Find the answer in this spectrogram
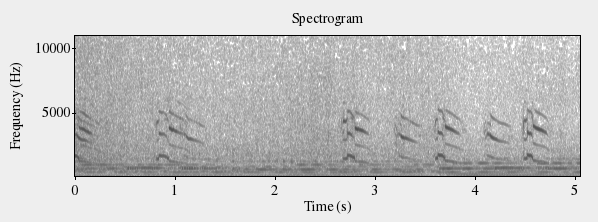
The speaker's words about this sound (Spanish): respiras el olor característico a la sal del mar y observas las gaviotas blancas.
